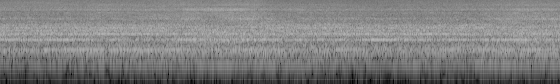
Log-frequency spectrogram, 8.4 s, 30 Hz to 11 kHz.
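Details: 1992 Hoover Elite II Total System Performance 650 U4689-910 upright vacuum, motor untouched since purchase: loud, even motor roar at one steady pitch, no rattles, surges or scraping; owner says it runs nice and smooth, normal running.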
